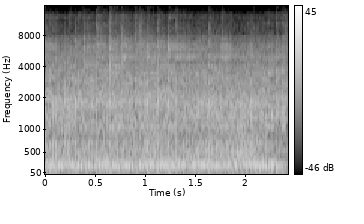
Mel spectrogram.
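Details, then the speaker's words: Ryobi two-stroke string trimmer after opening both mixture screws and setting the low-speed needle slightly rich: runs steady and even at fast idle with no stumbling or surging, starts easily, fixed. "but it sounds good now and it starts easy uh especially after it's been running it should start relatively"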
